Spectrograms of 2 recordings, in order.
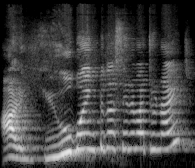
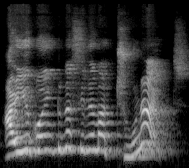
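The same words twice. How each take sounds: First: The word you is stressed. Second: The word tonight is stressed. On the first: Is it really this person who is going? "তার মানে আজকে কি তুমিই যাচ্ছ cinema দেখতে" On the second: Is it tonight, or some other day? "মানে তুমি কি আজ রাত যাচ্ছ নাকি অন্য কোনো দিন যাবা"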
